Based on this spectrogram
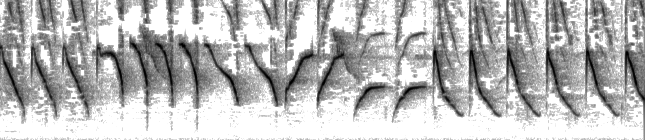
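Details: Canary song used to encourage a lazy canary to sing: fast sequences of high, downward-sliding whistles, then upward-curving slurs and a return to quick descending notes, crisp and continuous.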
